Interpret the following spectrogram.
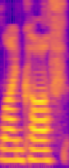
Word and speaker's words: Linkauf: So yeah, I was dreaming, and it was kind of like line cough, and um, if you want to know, it's spelled like Linkauf, line cough, and anyway, but yeah, and I was there, but I wasn't in elementary.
